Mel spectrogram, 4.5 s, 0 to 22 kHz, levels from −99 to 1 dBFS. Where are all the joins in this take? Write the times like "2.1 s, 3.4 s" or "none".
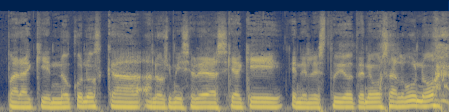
1.7 s, 2.3 s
